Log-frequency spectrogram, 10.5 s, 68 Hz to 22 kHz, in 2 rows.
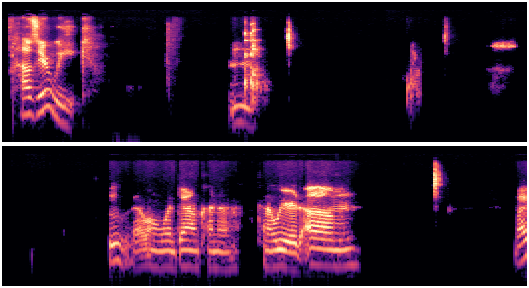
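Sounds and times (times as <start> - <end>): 
speech: 0.1 - 1.0, 2.3 - 2.6, 6.3 - 8.9
wine glasses clinking in a toast: 2.4 - 2.7
sipping: 4.0 - 5.2.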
